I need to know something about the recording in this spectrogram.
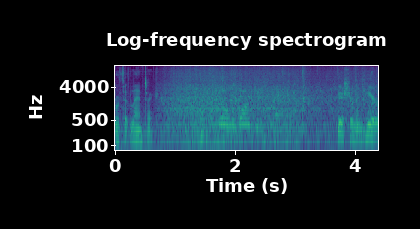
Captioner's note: engine rumbles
